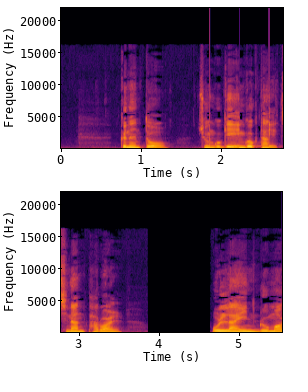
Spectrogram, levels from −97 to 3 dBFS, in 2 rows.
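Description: Chunks out of order from 1.86 to 2.60 s garble this speech recording: a segment of about 370 ms arrives one chunk late and plays after the material meant to follow it, so the passage sounds jumbled, with three hard joins. A rebuffering stall follows at 3.86 s, when playback runs dry and drops to silence for about 790 ms before resuming at 4.65 s exactly where it stopped, adding time without losing any of the speech.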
